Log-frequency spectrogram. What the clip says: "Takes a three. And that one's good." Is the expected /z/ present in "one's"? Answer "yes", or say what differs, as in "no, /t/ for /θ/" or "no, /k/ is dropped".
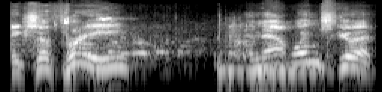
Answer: yes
